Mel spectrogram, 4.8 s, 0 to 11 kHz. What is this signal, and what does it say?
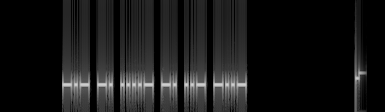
Morse code, heard as a keyed tone, about 32 wpm, 700 Hz. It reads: KN4NUX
